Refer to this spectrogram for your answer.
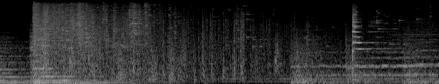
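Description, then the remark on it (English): The glass covering a room's lights shatters with a sudden loud crash, followed by a sustained shower of tinkling, clattering shards raining down on a stage, and a second sharp impact near the end. “The lights in the room became brighter and brighter until the glass covering them shattered, raining down on the stage and the audience of three.”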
